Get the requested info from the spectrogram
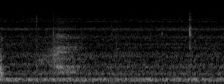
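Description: Small power inverter being picked up and handled: a faint click at the start and a light tick near the end, over a steady low background hum.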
